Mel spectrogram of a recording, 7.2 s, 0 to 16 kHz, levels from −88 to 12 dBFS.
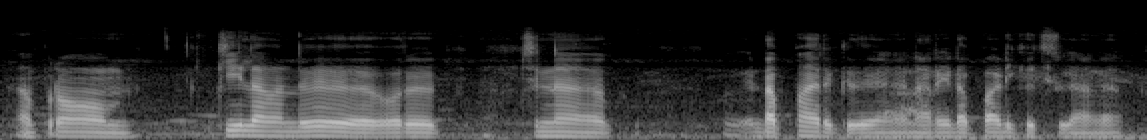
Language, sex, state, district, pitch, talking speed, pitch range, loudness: Tamil, male, Tamil Nadu, Kanyakumari, 105 Hz, 90 wpm, 100-120 Hz, -22 LUFS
